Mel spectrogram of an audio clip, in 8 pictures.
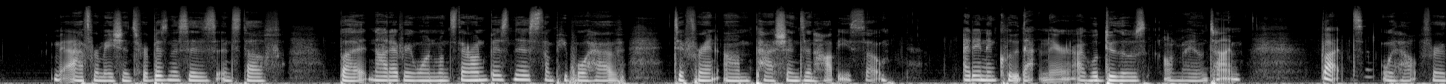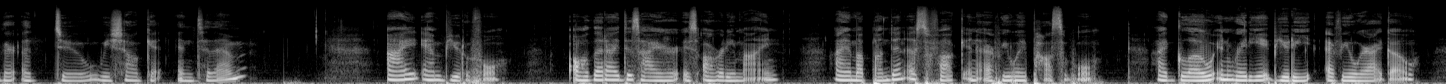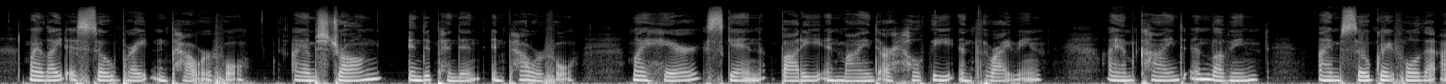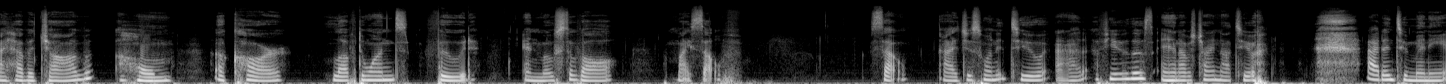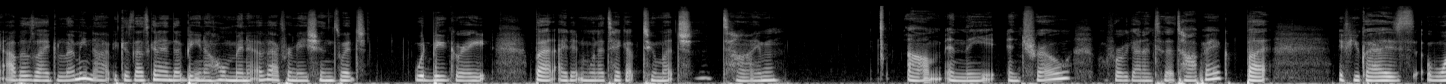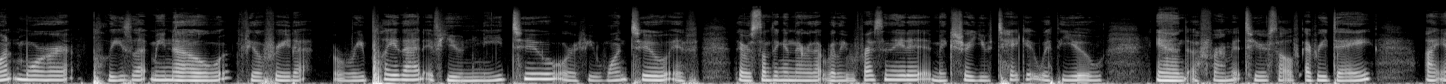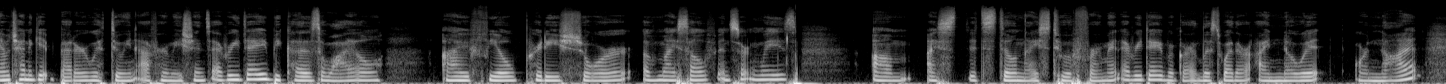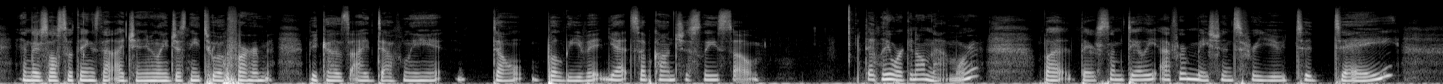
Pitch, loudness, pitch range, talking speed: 190 Hz, -15 LUFS, 180-210 Hz, 155 wpm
